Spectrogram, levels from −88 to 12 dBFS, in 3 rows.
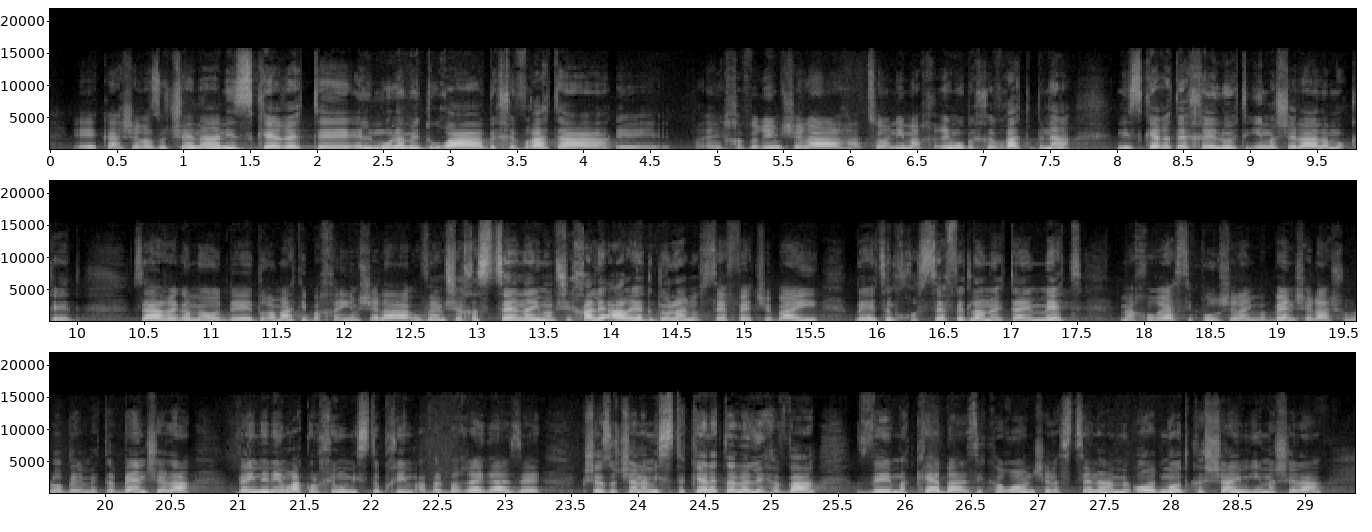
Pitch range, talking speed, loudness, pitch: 175-215 Hz, 155 wpm, -22 LUFS, 190 Hz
